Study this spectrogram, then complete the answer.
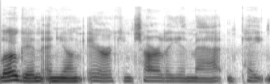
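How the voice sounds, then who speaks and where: A woman with a very deep, low pitch talks at a fairly quick pace in a monotone, flat intonation. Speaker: author reading own novel. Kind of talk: reading aloud.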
